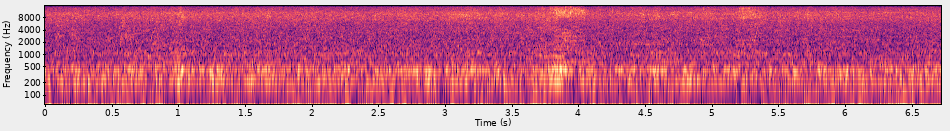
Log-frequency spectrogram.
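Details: Stingless bees from several kept colonies moving about their hives, a continuous low droning buzz with steady hum bands, no speech or other animals.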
